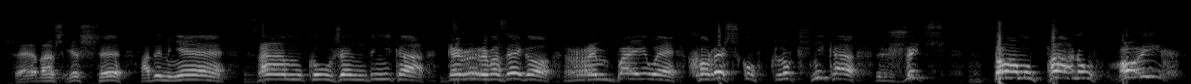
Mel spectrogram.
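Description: A man voicing an old male castle key-keeper, fiery and defiant, shouting indignantly in a dramatic verse reading. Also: extremely high pitch, lively intonation, extremely slow, breathy edge, muffled recording, voice pushed up, heavily acted.

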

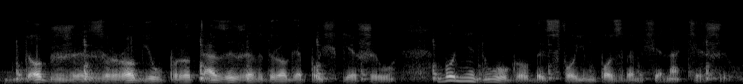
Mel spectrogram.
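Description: A man narrating a classic narrative poem in a slow, deliberate recitation. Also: extremely low pitch, big pitch swings, gravelly, mellow, slight background noise.

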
